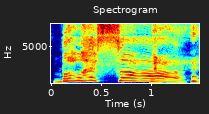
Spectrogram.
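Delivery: very high, shrill, full-throated scream at top of lungs. Recalling a favourite moment, imitating Jennifer Tilly screaming a name. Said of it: "Just at the top of her lungs".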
